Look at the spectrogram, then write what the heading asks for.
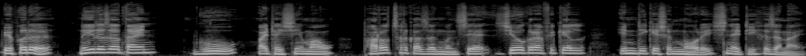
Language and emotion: Bodo, neutral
